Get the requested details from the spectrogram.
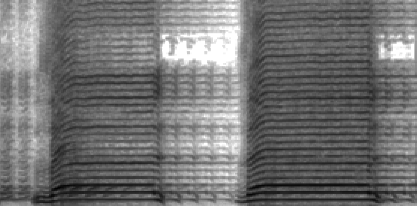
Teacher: अब दाल को भी सा की तरह पढ़ेंगे, नरमी से अदा करेंगे। ऊपर और नीचे के दांतों के दरमियान जुबान को रख के फिर अदा करेंगे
